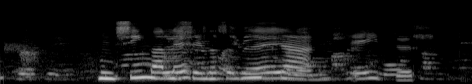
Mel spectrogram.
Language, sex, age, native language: Icelandic, female, 9, Icelandic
